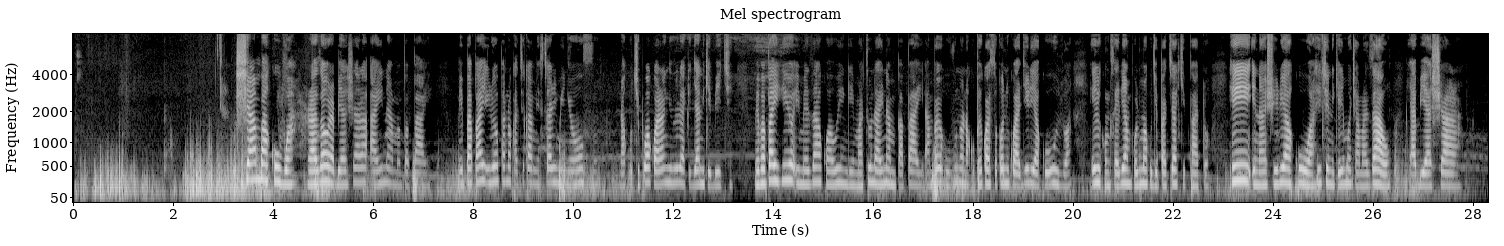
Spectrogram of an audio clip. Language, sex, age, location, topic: Swahili, male, 25-35, Dar es Salaam, agriculture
